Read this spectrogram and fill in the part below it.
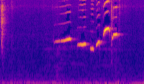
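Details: Female white-rumped shama calling to provoke males into answering: a sharp click, then a long level whistle followed by a quick run of slurred, rising and falling whistled notes.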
